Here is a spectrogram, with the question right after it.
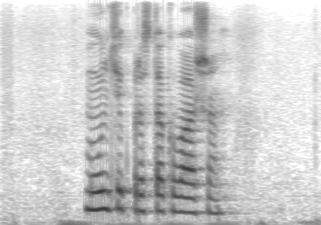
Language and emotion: Russian, neutral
